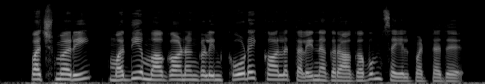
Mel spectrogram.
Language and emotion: Tamil, neutral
